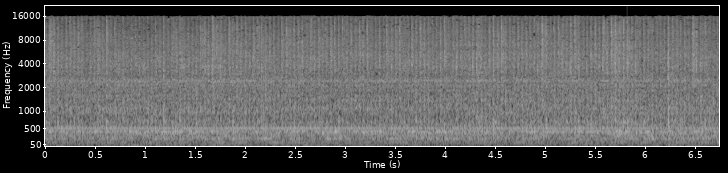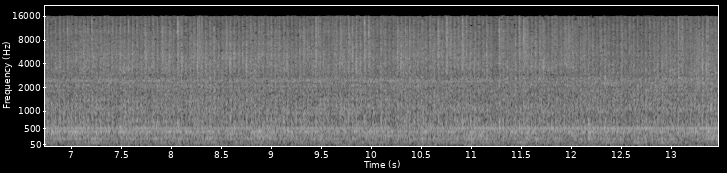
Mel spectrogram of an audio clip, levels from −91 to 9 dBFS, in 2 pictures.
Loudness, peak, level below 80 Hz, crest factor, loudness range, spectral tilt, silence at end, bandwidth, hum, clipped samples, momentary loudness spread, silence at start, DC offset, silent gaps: -19 LUFS; 0 dBFS; -52 dBFS; 22 dB; 1 LU; -0.5 dB/octave; 0 s; 16.5 kHz; none; under 0.1%; 2 LU; 0 s; under 0.1%; none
